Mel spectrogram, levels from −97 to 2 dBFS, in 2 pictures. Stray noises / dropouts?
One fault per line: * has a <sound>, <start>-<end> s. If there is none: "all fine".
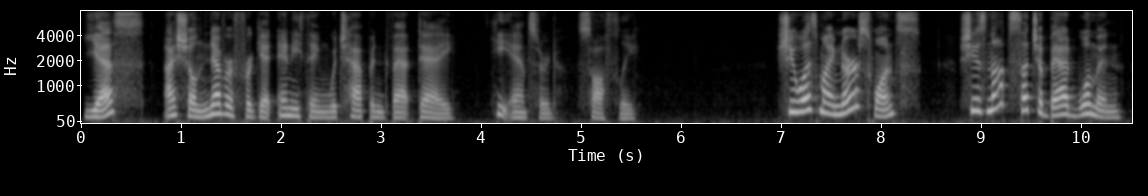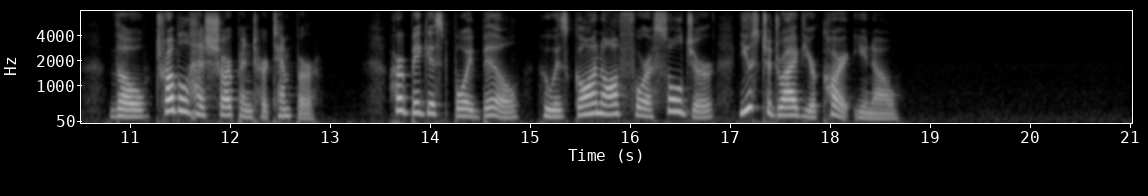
all fine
